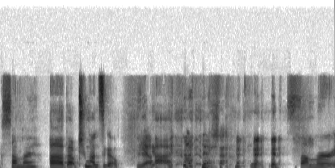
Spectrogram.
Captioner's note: laughs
